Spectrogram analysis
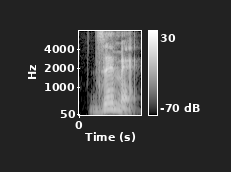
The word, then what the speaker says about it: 攻め: 시츠몬에다가 세메르에서 제메 이렇게 뒤가 탁하게 발음이 납니다.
